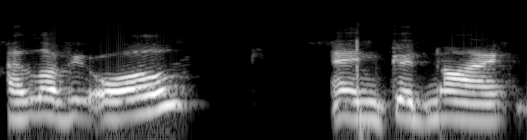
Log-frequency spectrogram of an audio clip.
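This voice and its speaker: A host with a croaky, froggy voice addressing supporters on a livestream in an earnest, halting way. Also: medium pitch, muffled recording.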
